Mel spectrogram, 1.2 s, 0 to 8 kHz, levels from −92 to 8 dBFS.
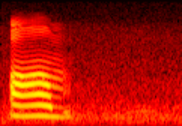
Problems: constant background noise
